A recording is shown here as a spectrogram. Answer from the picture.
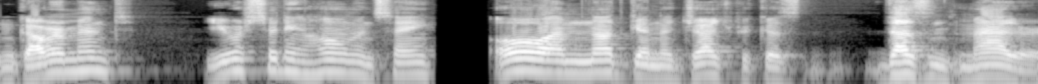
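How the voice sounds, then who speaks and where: A man with a Latvian accent on a very clean recording, silent background. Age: 20s. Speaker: podcast agency founder. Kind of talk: casual interview chat. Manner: energetic.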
